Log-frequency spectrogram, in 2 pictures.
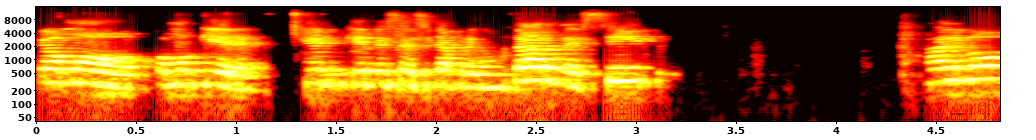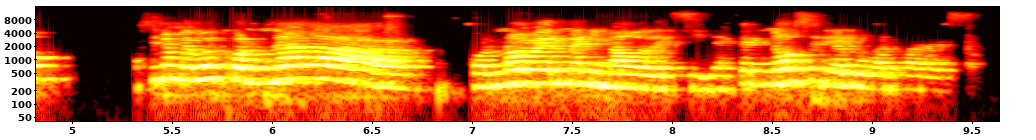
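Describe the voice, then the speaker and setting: A woman lecturer with an Argentine accent, giving an animated university talk and asking her audience questions, recorded in a large lecture hall. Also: high voice, moderate pace, a little hiss or hum. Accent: Argentine Spanish. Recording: roomy hall sound, mic at a distance.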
